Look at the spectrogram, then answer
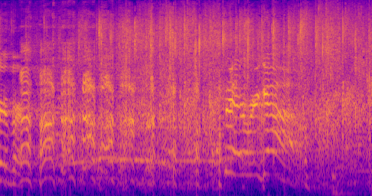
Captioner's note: laughing; audience applauding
